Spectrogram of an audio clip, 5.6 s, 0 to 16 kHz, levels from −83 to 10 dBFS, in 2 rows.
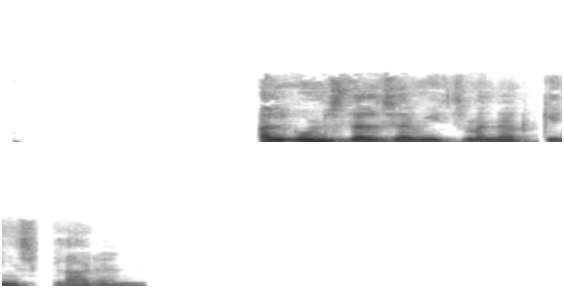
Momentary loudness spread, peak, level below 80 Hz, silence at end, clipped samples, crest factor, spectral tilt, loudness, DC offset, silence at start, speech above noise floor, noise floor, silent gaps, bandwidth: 17 LU; -2 dBFS; -60 dBFS; 2.1 s; under 0.1%; 18 dB; -7 dB/octave; -16 LUFS; under 0.1%; 1.3 s; over 74 dB; under -90 dBFS; 2.99-3.05 s; 7.8 kHz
